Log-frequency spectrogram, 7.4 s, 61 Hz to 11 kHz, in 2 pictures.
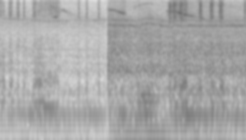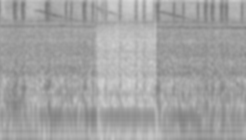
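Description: Kenworth T600 truck loaded with gravel, its engine pushed hard under load, a loud, droning rumble with shifting pitch and brief drops in intensity, heard from inside the cab.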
